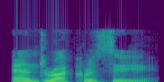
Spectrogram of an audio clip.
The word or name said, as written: androcracy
